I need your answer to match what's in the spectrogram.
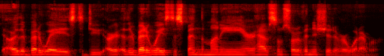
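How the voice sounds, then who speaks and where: A man co-hosting a podcast in casual chat, rambling with plenty of "you know" and gently teasing his co-host. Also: fairly low pitch, little pitch movement, brisk, smooth.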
